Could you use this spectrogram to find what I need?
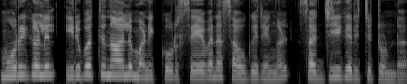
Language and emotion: Malayalam, neutral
